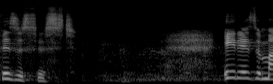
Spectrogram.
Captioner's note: laughter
